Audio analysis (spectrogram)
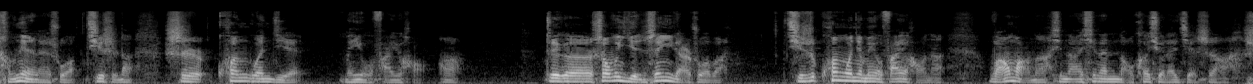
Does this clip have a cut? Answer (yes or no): no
